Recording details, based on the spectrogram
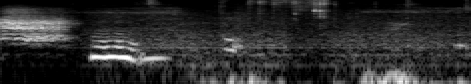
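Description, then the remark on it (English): A goat lets out a loud bleat, a short wavering cry, followed by faint metallic clinking and rustling in the background. “So we're going to head down to the goats.”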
